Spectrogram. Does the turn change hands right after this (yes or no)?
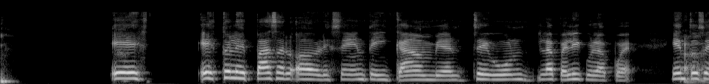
no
